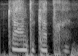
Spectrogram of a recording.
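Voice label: "quarante-quatre", French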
